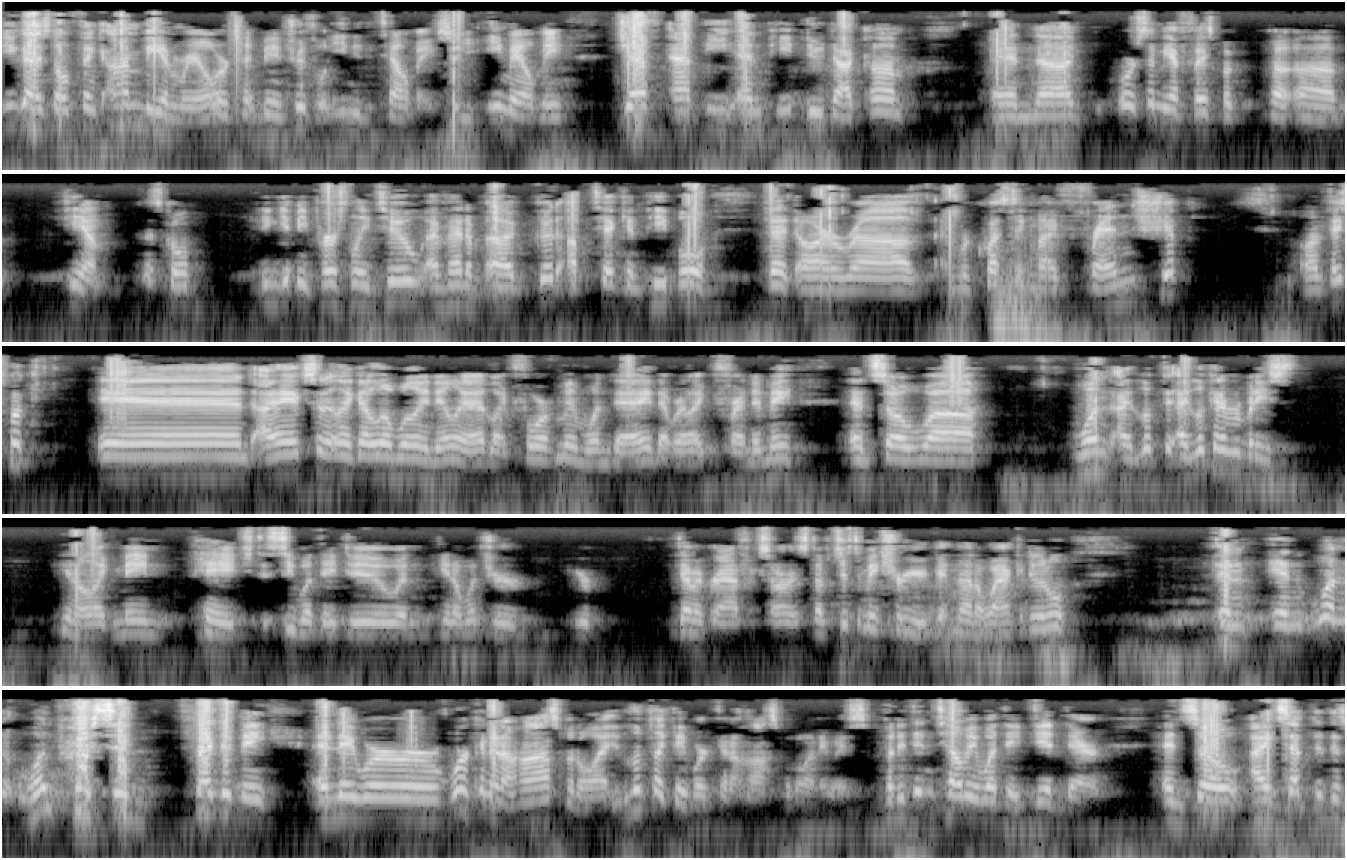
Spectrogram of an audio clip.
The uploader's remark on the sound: This episode was delayed, unfortunately due to some technical difficulties. Please excuse some of the sound quality as I am working through some kinks.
